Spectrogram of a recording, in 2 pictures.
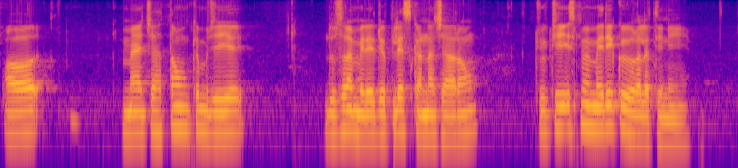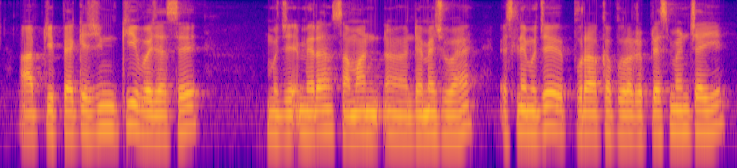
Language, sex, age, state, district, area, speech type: Urdu, male, 18-30, Delhi, Central Delhi, rural, spontaneous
